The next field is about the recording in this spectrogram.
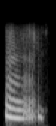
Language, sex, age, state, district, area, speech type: Kannada, female, 18-30, Karnataka, Dharwad, urban, conversation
